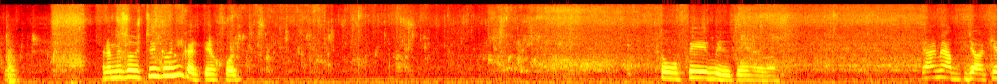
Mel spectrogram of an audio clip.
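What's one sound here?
Dishes clink in a sink.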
